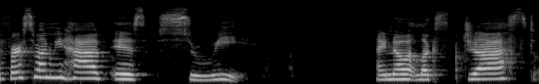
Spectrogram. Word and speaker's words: suis: So je suis, it's pronounced like suis, like sweet without the T.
